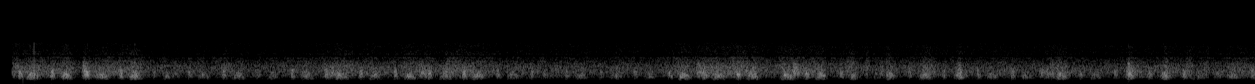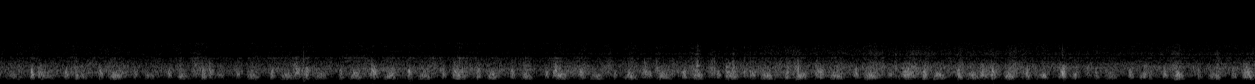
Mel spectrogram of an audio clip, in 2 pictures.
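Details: Fetal heartbeat on a fetal Doppler at 10 weeks 3 days of pregnancy (first heard at 9+6): fast, rhythmic whooshing pulses, roughly 170–180 beats a minute.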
